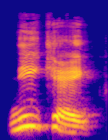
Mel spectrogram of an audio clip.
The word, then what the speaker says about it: Nikkei: focusing on Nikkei cuisine. Saying that wrong. – Nikkei cuisine.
